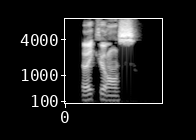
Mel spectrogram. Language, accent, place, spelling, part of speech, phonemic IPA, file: French, France, Lyon, récurrence, noun, /ʁe.ky.ʁɑ̃s/, LL-Q150 (fra)-récurrence.wav
- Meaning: 1. recurrence (return or reversion to a certain state) 2. mathematical induction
